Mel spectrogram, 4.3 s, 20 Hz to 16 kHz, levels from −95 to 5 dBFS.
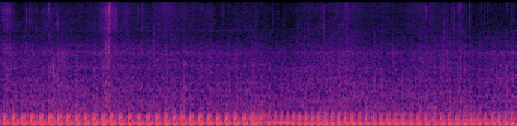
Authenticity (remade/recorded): recorded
